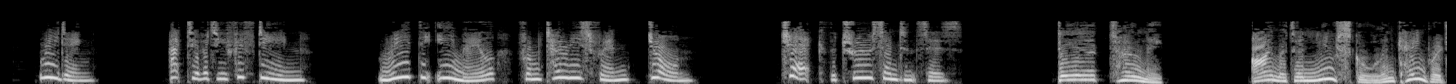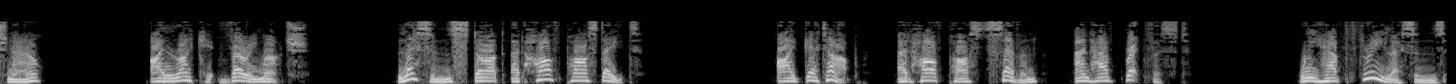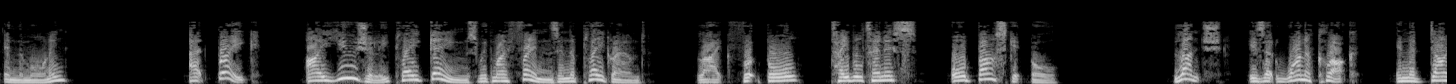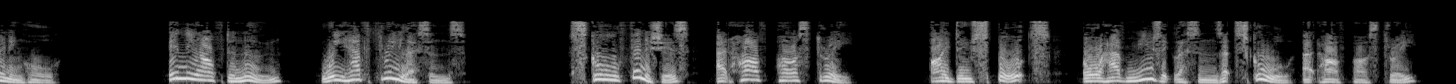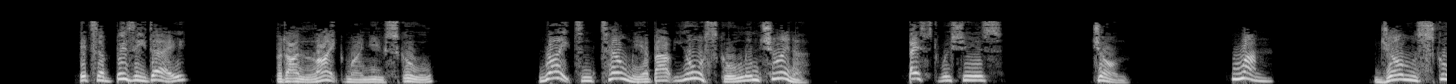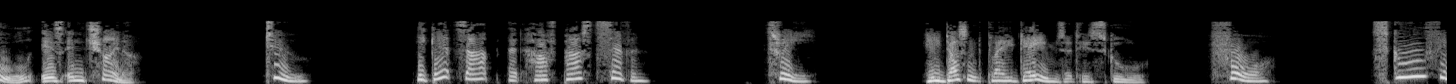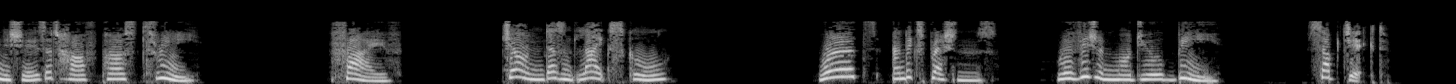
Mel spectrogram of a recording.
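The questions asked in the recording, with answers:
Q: John's school is in China.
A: False

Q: He gets up at 7:30.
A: True

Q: He doesn't play games at his school.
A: False

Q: School finishes at 3:30.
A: True

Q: John doesn't like school.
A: False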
